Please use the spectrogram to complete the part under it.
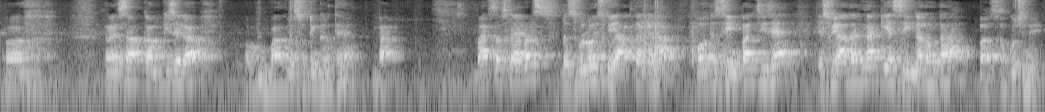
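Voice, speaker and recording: A man's voice: on the high side, a little fast, a little mellow, slight background noise. A male teacher giving a grammar lesson, stretching vowel sounds out to demonstrate them and coaxing his students with questions. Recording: very echoey room.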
